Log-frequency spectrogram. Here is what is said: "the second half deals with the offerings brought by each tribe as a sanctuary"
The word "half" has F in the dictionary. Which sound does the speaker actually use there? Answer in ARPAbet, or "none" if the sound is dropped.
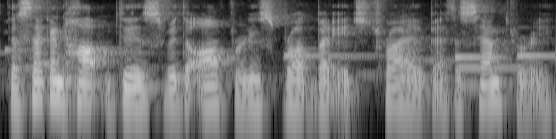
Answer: P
